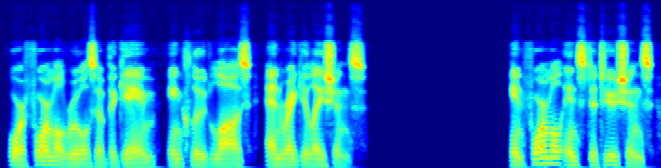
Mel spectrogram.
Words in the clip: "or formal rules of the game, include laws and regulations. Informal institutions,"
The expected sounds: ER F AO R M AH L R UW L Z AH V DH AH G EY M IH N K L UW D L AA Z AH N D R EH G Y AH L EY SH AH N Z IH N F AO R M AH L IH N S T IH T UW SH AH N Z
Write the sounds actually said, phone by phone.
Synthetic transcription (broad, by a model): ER F AO R M L R UW L Z AH V DH AH G EY M IH N K L UW D L AA Z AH N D R EH G Y AH L EY SH AH N Z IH N F AO R M L IH N S T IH T UW SH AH N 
